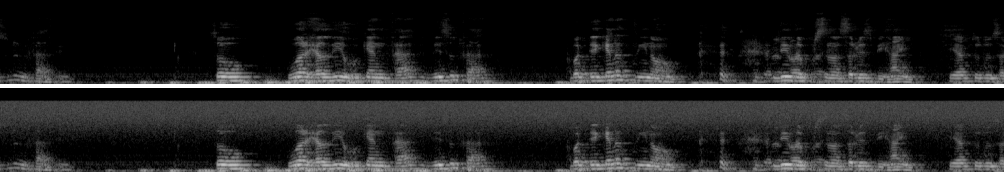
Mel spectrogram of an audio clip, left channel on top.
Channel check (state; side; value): noise; right; hiss, 8 dB below the sound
